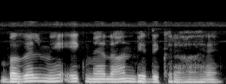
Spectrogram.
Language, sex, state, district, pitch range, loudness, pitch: Hindi, male, Arunachal Pradesh, Lower Dibang Valley, 115-135 Hz, -15 LUFS, 125 Hz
